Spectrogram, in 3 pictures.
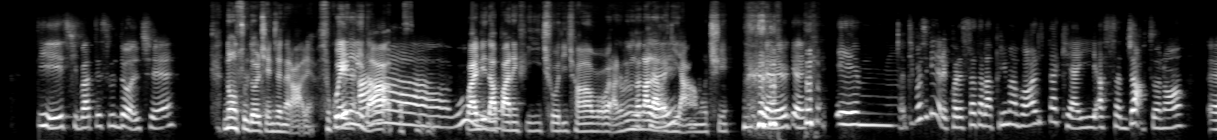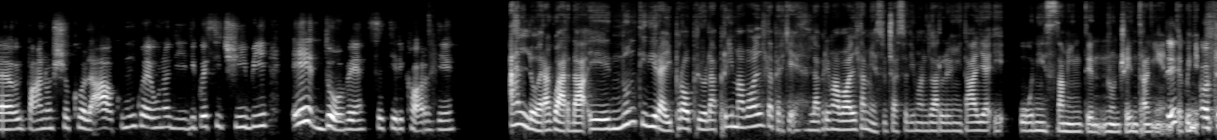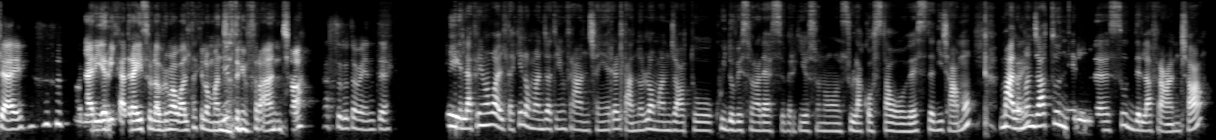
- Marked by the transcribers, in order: other background noise; drawn out: "ah, uh"; chuckle; in French: "pain au chocolat"; tapping; chuckle; laughing while speaking: "mangiato"
- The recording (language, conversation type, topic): Italian, podcast, Parlami di un cibo locale che ti ha conquistato.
